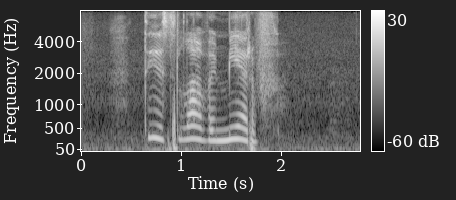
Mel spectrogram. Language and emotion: Russian, neutral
